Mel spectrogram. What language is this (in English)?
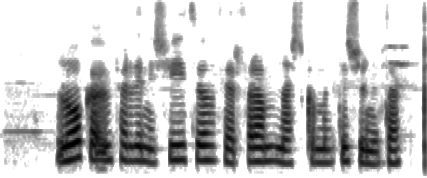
Icelandic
